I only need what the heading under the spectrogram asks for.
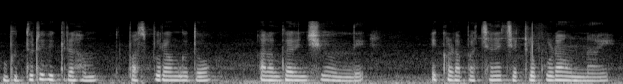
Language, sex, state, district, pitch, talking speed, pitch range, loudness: Telugu, female, Telangana, Hyderabad, 195 Hz, 105 wpm, 185-200 Hz, -17 LUFS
